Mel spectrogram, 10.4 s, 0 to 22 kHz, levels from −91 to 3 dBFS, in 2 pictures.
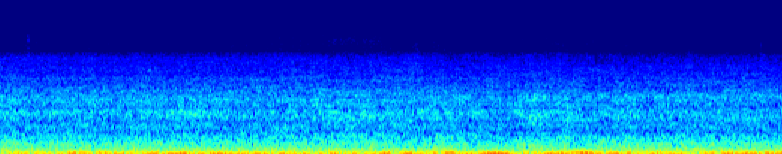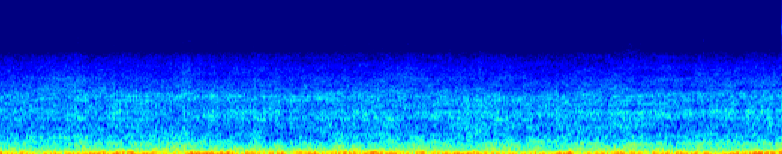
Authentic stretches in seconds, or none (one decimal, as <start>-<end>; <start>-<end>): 0.0-3.1; 4.1-5.4

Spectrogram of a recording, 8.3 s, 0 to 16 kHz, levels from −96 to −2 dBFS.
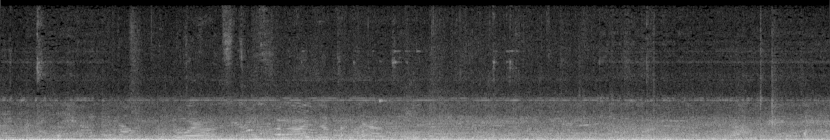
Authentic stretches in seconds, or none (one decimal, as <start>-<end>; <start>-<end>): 1.1-6.0

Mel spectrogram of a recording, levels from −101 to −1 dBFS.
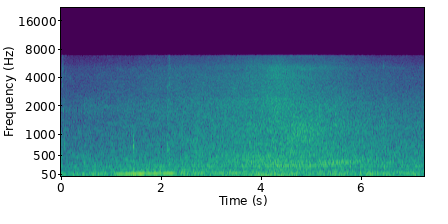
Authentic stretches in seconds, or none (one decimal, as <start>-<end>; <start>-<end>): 0.0-0.8; 2.5-7.3

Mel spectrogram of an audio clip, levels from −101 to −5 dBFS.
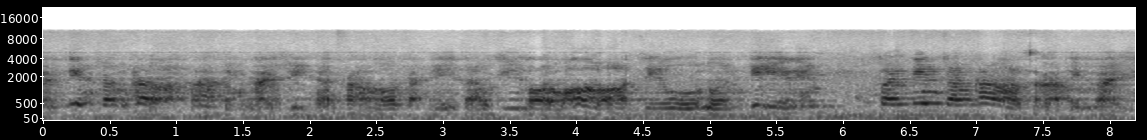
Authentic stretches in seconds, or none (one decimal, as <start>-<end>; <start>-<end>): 4.4-4.9; 5.8-7.3

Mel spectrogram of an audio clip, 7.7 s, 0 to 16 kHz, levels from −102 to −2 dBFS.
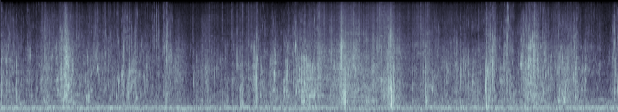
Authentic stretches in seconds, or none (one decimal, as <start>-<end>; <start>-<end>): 0.0-2.3; 3.2-4.0; 5.4-7.7

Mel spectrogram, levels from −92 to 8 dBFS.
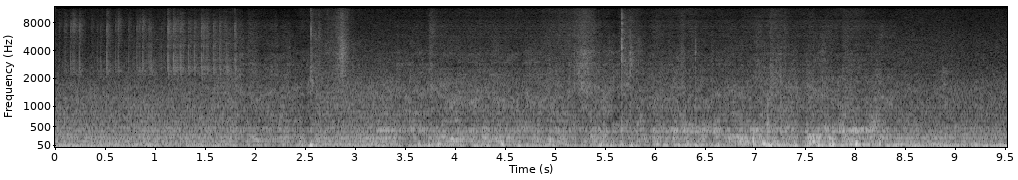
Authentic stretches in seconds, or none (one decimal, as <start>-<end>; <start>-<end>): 0.0-1.8; 2.6-3.4; 8.4-9.5

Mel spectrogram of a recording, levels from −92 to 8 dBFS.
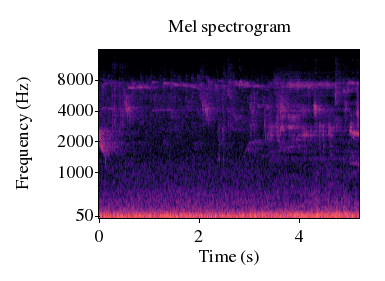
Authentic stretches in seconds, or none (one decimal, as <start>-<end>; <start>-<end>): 0.0-3.4

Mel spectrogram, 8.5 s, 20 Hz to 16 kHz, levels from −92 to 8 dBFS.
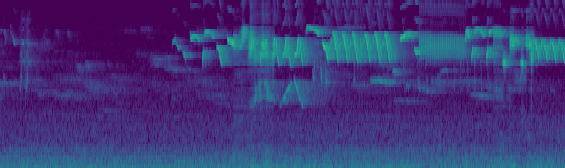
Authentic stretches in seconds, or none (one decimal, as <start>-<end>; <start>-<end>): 0.0-3.5; 4.1-7.4; 8.0-8.5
